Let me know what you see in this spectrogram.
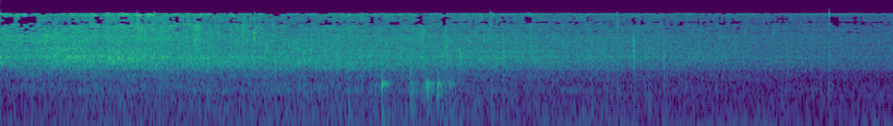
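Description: Wet ground ginger paste poured into hot oil sizzles loudly. The sizzle starts suddenly, peaks about a second in, and then slowly fades over the next several seconds.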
